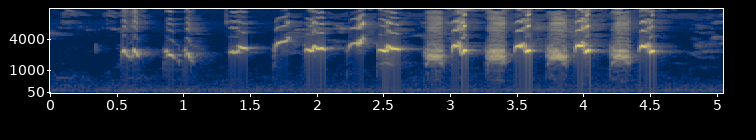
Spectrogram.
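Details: Caged greater green leafbird in agitated song, meant to stir another caged bird into singing. Rapid slurred whistles speed up into harsher, buzzier chattering notes in a rising rush, over a faint background hum.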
